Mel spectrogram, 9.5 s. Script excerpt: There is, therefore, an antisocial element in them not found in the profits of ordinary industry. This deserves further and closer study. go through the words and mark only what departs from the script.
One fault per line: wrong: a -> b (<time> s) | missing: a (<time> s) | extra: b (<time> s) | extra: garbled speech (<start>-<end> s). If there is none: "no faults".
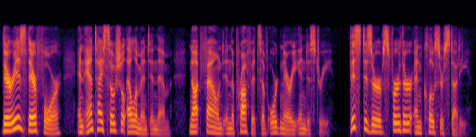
no faults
